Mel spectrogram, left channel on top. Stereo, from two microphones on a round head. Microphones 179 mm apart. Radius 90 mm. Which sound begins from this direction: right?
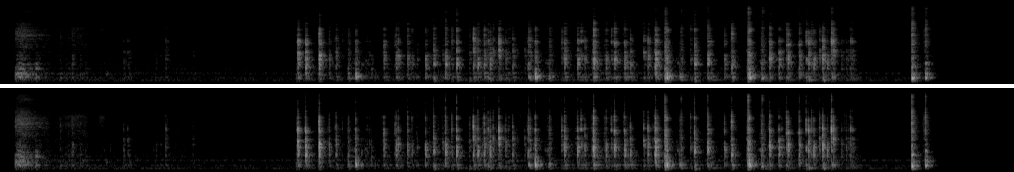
Typing on a keyboard, at 0.1 s.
